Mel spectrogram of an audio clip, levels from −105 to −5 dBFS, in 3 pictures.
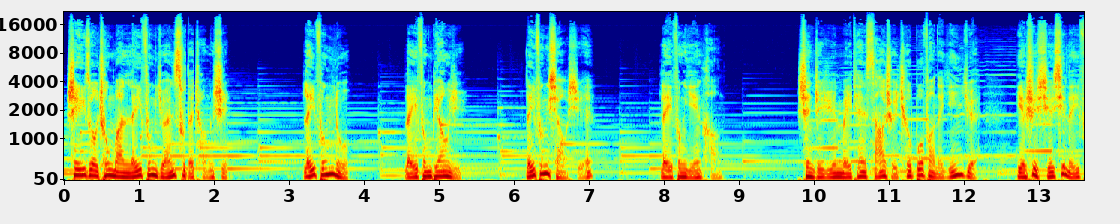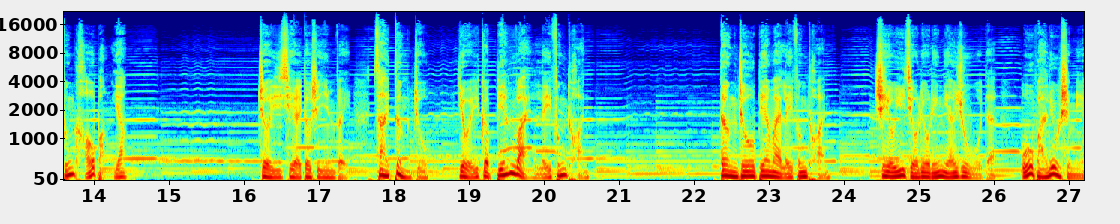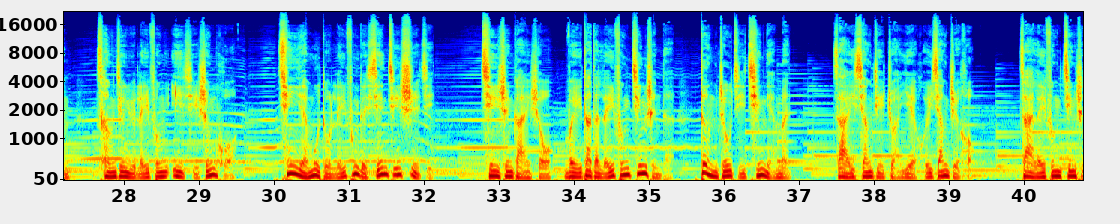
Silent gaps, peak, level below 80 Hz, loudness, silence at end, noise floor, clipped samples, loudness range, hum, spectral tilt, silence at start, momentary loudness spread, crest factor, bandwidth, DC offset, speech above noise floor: none; -2 dBFS; -30 dBFS; -14 LUFS; 0 s; -44 dBFS; under 0.1%; 4 LU; none; -6 dB/octave; 0 s; 22 LU; 12 dB; 18 kHz; under 0.1%; 31 dB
